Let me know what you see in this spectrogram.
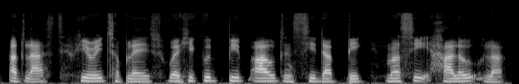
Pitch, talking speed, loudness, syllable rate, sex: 145 Hz, 210 wpm, -20 LUFS, 5.1 syllables/s, male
